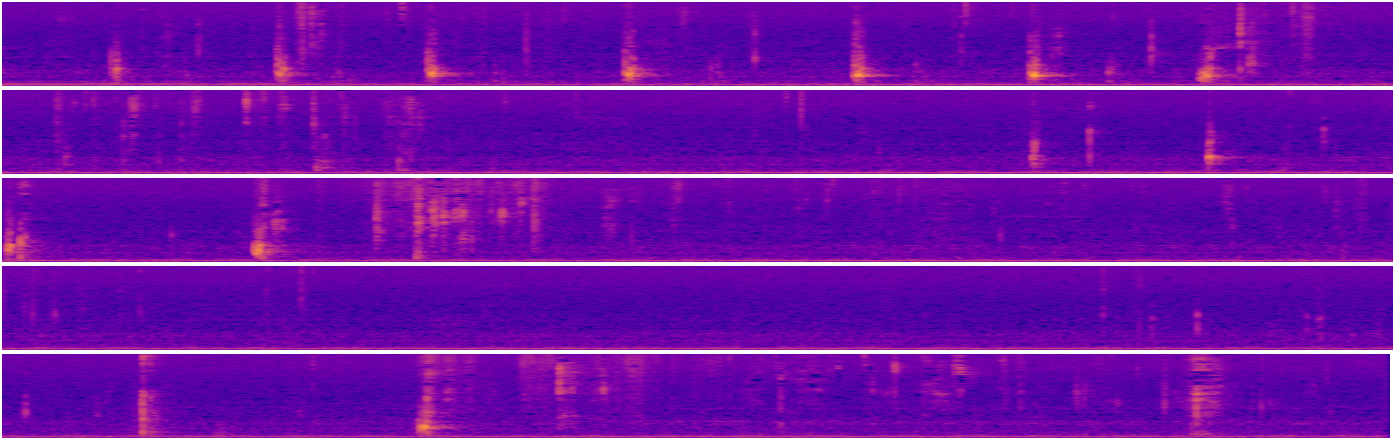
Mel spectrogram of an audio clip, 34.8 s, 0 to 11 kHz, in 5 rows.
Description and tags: Mocha the fat cat throwing up recorded with Olympus DS-40 with Sony ECMDS70P.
